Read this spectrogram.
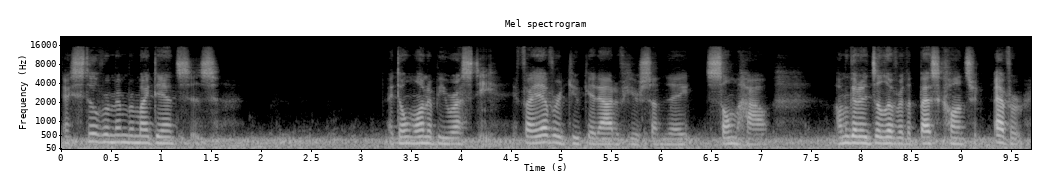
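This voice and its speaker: A woman acting an eager, excitable young shark-girl idol, easily confused, in an animated fan drama. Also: mid-range voice, normal speed, background noise, close to an everyday voice. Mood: wistful, determined.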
